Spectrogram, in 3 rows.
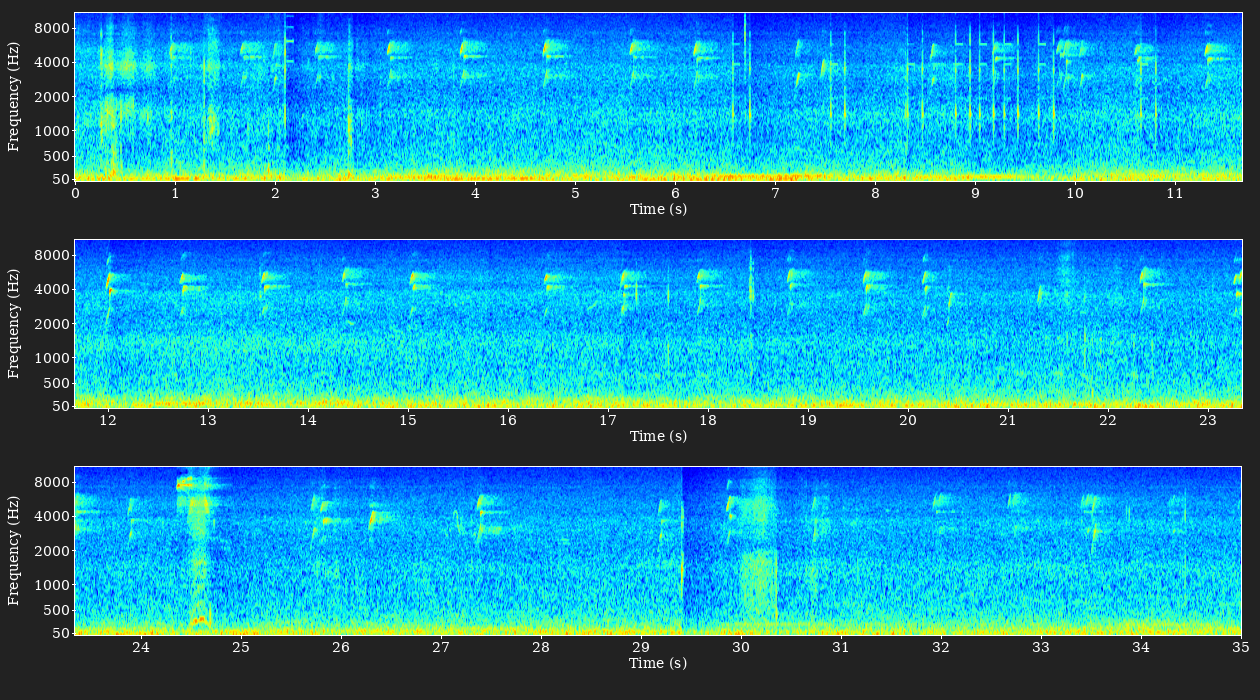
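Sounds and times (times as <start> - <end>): bird chirping: 23.2 - 25.0.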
